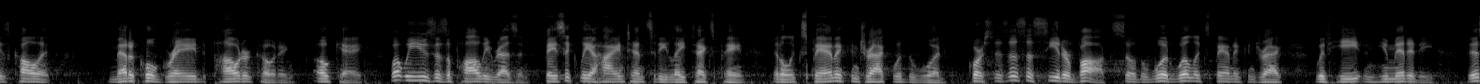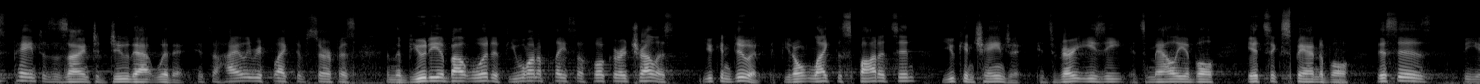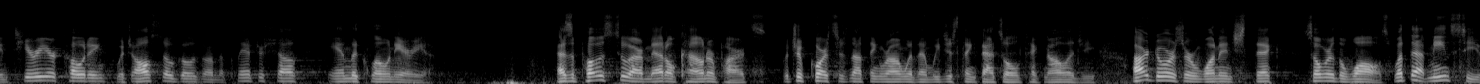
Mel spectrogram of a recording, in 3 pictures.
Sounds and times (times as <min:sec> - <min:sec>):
Speech: 0:00.0 - 0:34.0, 0:35.2 - 0:44.4.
